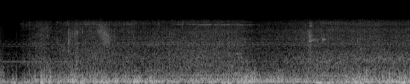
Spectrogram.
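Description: Steady wind rush on the microphone mixed with the hum of a motorcycle riding along in traffic.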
